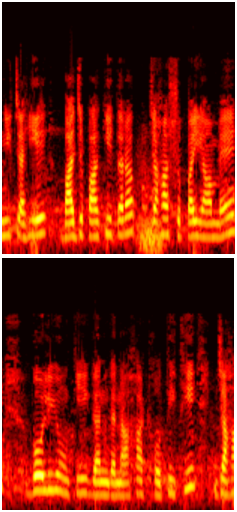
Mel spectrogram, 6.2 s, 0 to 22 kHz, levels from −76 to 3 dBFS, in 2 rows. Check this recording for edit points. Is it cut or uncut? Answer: cut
